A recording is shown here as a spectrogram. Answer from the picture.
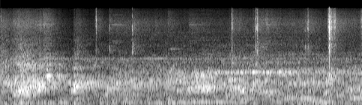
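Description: Close-up chewing and mouth sounds of a person eating noodles and side dishes by hand, with a few sharp smacks or crunches, the loudest about five and a half seconds in.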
